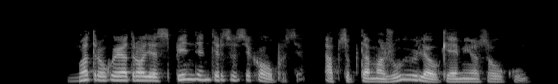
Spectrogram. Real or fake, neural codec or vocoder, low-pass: real; none; 5.4 kHz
